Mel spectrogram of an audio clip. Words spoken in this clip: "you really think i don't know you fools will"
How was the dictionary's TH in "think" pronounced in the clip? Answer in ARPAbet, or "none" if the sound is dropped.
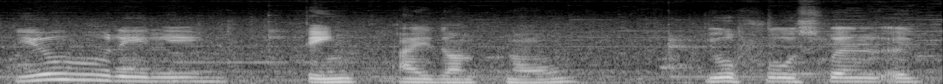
T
